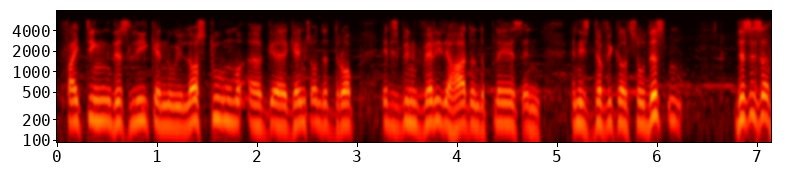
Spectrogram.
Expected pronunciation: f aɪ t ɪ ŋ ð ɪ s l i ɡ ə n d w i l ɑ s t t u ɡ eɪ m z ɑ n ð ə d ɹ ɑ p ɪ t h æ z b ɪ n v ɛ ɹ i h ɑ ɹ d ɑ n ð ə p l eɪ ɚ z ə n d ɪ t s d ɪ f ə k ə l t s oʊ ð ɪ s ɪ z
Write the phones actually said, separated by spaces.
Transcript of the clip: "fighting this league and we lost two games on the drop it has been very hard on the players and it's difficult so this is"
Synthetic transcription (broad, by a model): f aɪ t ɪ ŋ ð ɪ s l i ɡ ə n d w i l ɑ s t t u ɡ eɪ m s ɑ n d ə d ɹ ɑ p ɪ t h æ s b ɪ n v ɛ ɹ i h ɑ d ɑ n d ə p l eɪ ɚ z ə n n ɪ t s d ɪ f ə k ə l t s oʊ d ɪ s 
